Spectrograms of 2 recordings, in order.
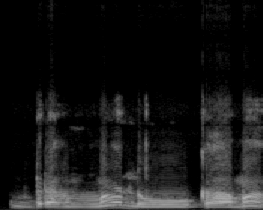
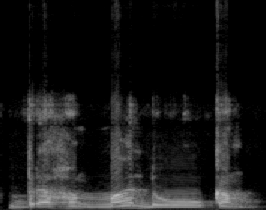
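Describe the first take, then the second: First: ब्रह्मलोकम slowly, ending kaa-ma with open vowel; without halant. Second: ब्रह्मलोकम slowly, stopped on kam; with halant. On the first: Teacher showing the hypothetical form, without halant. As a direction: add a vowel after the m in ब्रह्मलोकम. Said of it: "हलंत ना होता तो क्या बोलते". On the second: Teacher giving the actual form to students, with halant. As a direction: close ब्रह्मलोकम on m, no vowel after. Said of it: "हलंत है तो क्या बोलेंगे". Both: Shown as a demonstration.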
